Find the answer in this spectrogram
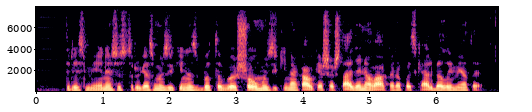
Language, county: Lithuanian, Šiauliai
